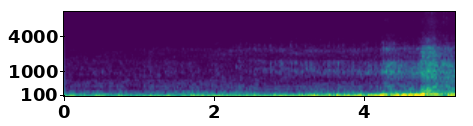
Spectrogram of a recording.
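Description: Car engine idling with a steady low rumble. A little after four seconds in the sound changes, with a brief rise and fall in pitch.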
